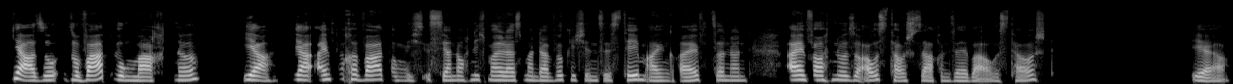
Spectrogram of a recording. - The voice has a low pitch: No, high, 200 Hz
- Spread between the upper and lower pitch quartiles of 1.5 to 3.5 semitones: Yes, narrow, 2.5 semitones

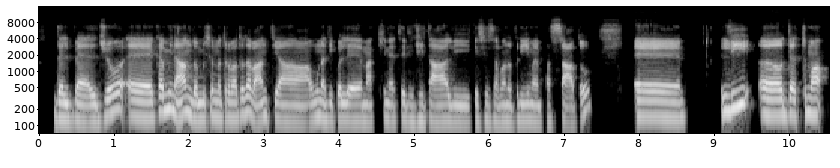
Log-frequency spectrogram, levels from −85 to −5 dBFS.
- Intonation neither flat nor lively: Yes, average, 3.5 semitones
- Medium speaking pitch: No, low, 130 Hz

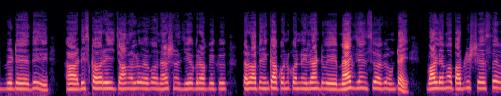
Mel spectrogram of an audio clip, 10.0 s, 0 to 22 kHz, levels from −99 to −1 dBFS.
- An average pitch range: No, narrow, 1.1 semitones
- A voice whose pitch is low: No, high, 220 Hz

